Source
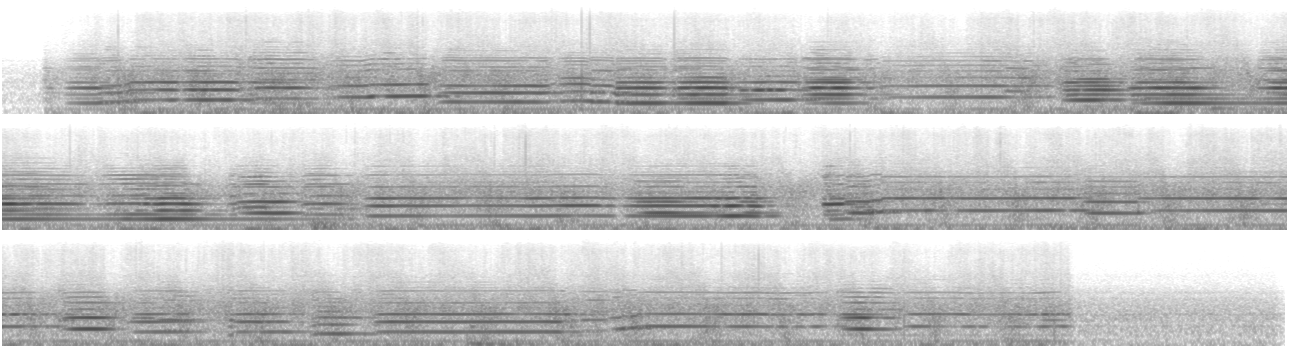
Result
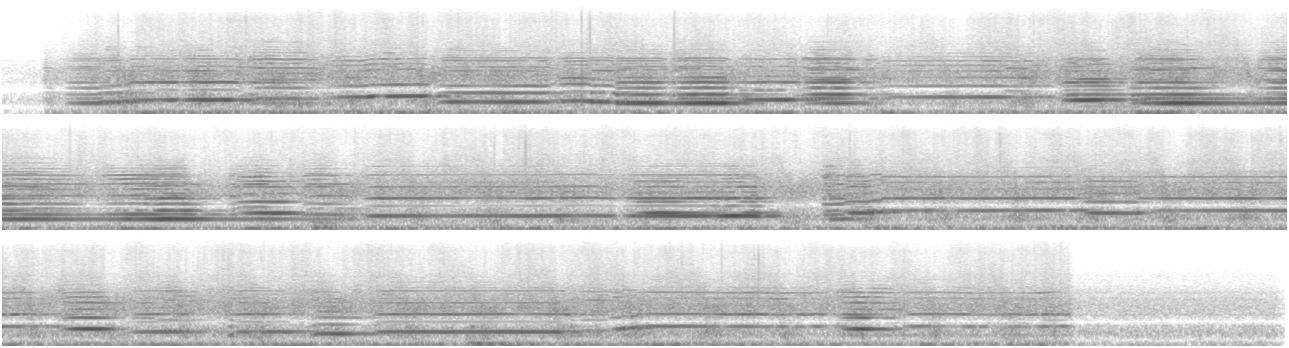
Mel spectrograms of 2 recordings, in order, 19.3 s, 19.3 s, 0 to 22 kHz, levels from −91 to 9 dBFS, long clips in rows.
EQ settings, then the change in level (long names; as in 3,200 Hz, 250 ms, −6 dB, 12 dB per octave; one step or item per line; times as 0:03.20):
phaser with its sweep stopped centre 340 Hz, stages 4
0.0 dB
